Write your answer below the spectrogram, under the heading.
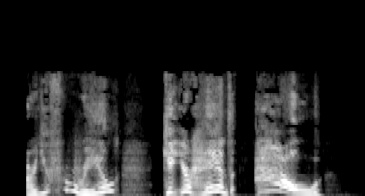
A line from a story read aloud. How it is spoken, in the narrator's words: Rebecca howls as the brush snags, sending fiery pain to the roots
